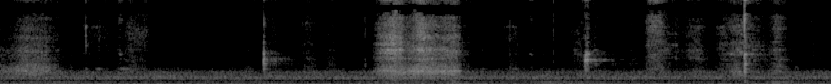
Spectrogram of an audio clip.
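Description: A green kinetic sand ball is pressed into a stainless steel ice cream scoop held in the palm while the other hand, with long red nails, squeezes the handle. Quiet, bright, crumbly rubbing and scraping of sand inside the metal bowl is broken by about five short, sharp ticks.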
